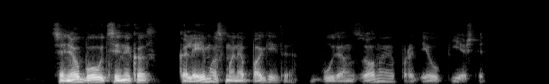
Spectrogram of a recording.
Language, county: Lithuanian, Kaunas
